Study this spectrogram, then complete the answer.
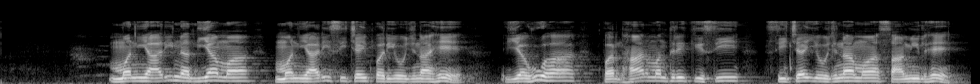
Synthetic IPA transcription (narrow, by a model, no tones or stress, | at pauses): mənjaːɾinəd̪ijãmãmənjaːɾisit͡ʃəipəɾɪjoːd͡ʒnaɦeː | jəɦuɦəpɾəd̪ʱaːnmə̃nt̪ɾikɪsi | sit͡ʃəijoːd͡ʒnamãʃaːmɪlɦeː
